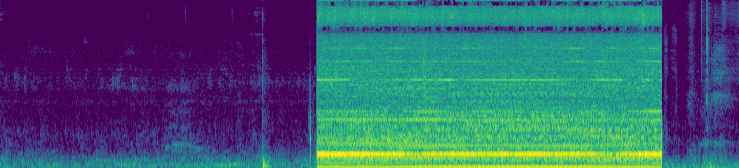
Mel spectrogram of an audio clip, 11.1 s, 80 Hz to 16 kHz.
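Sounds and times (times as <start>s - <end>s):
shower pump motor humming: 4.8s - 10.0s.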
